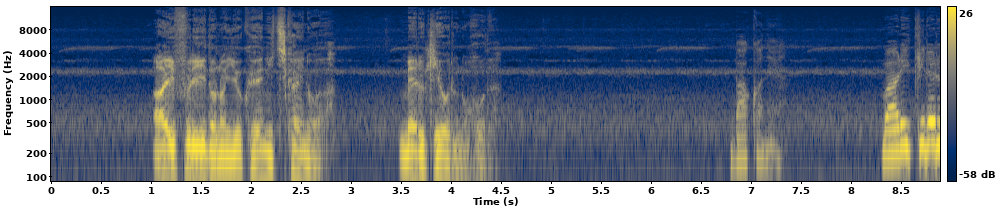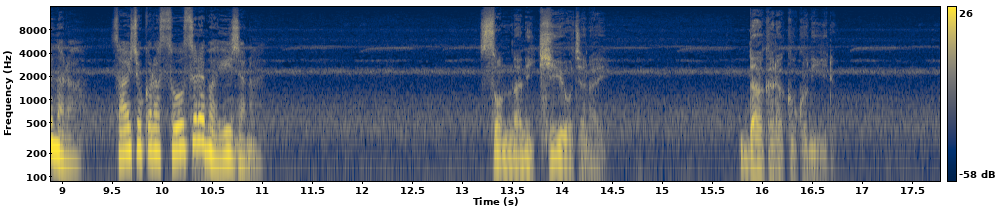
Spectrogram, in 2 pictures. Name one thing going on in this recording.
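A young man speaks calmly and firmly.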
